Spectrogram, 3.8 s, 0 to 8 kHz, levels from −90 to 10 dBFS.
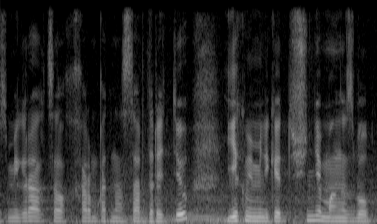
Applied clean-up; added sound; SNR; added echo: none; Organ; 17 dB; none.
